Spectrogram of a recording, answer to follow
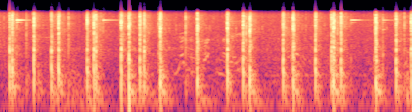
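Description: Several paintball markers firing in a quick, irregular string of sharp pops, about four shots a second overall as more than one shooter fires at once.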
